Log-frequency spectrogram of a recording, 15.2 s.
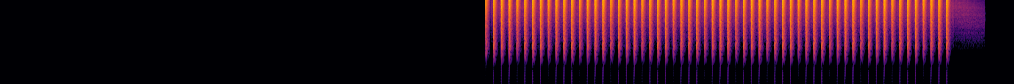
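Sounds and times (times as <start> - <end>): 
drum loop: 7.3 - 14.4
hi-hat sixteenth notes: 7.3 - 14.5.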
